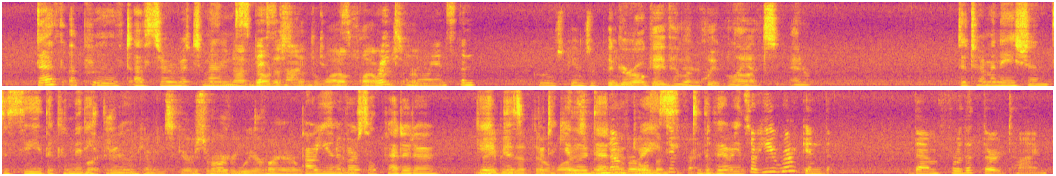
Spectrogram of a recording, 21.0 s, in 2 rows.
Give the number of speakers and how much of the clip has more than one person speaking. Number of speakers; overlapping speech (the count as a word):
five, about 45%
